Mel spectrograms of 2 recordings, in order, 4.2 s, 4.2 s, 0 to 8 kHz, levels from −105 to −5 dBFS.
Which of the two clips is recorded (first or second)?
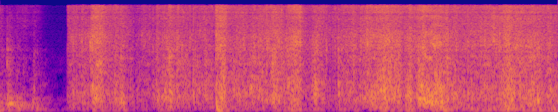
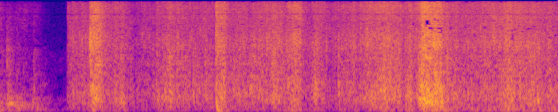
second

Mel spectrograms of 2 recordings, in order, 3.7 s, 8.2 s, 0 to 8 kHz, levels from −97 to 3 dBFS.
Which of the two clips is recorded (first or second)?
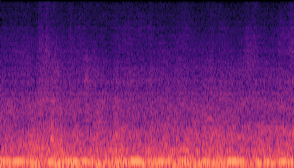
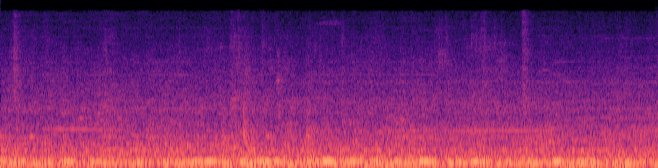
second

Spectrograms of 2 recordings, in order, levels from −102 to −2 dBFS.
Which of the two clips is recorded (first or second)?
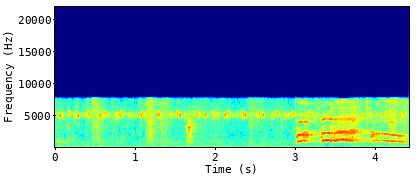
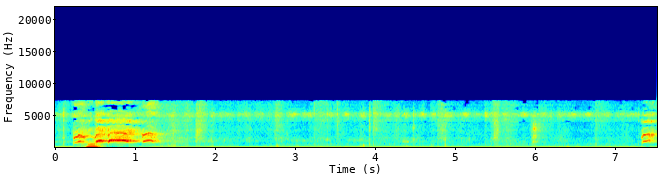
first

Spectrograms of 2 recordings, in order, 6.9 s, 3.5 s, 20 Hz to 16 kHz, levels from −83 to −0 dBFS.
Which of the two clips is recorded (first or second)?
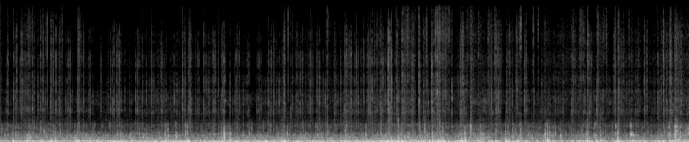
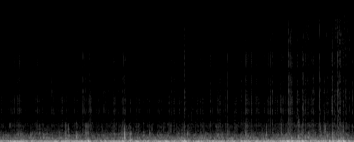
second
